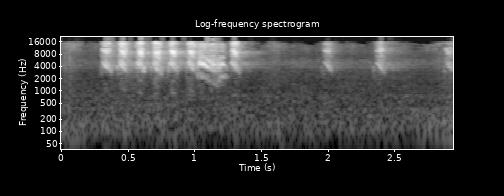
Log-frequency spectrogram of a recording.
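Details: Female white-bellied seedeater calling, used to warm up a male so he sings; a fast even series of about seven bright high chirps ending in a downward slur, then three spaced single chirps.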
